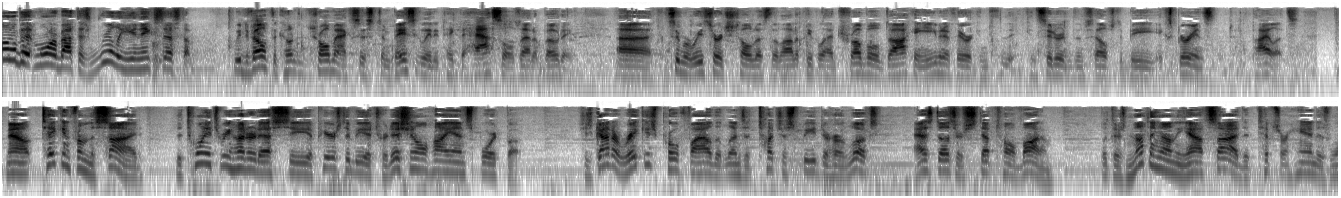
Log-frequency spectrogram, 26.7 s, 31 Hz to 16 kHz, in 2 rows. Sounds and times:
Music: 0:00.0 - 0:12.1, 0:13.0 - 0:26.7
Speech: 0:00.0 - 0:18.6, 0:19.2 - 0:26.7.

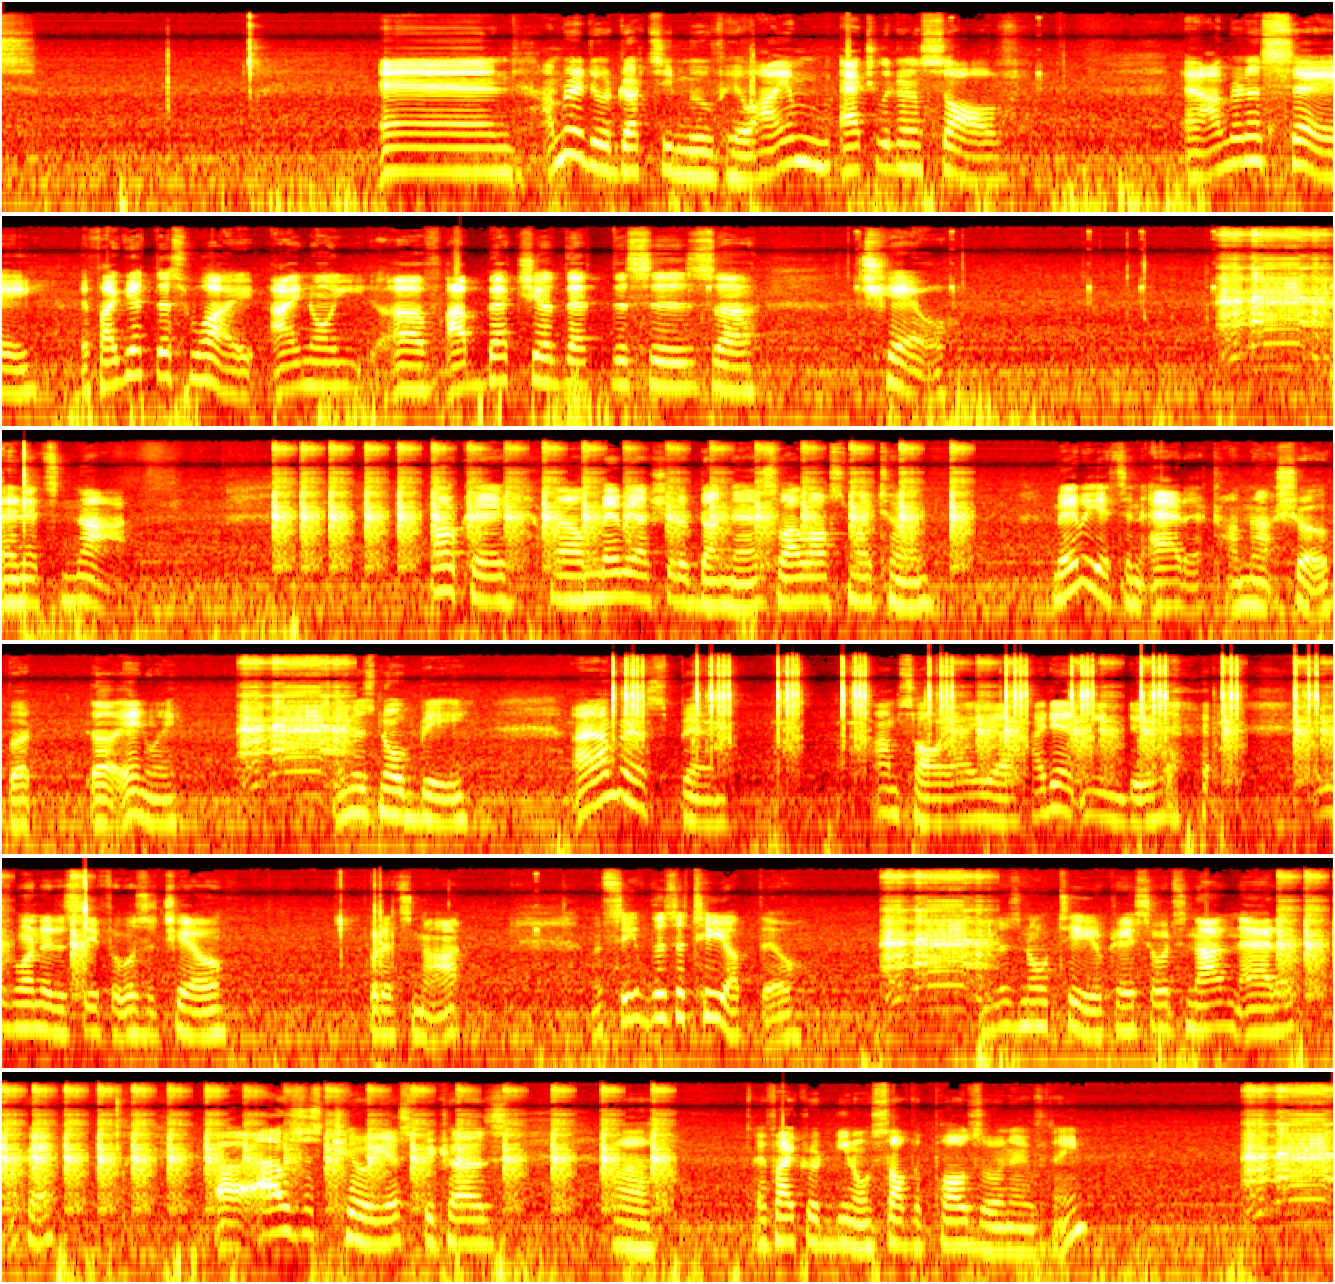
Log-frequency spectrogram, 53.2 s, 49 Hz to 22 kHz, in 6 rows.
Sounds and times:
Speech: 0:00.0 - 0:00.3, 0:02.5 - 0:06.8, 0:07.9 - 0:14.0, 0:14.6 - 0:15.3, 0:17.7 - 0:18.7, 0:20.6 - 0:24.0, 0:24.8 - 0:27.8, 0:28.8 - 0:29.8, 0:30.4 - 0:31.4, 0:32.4 - 0:34.5, 0:35.4 - 0:37.1, 0:37.9 - 0:38.6, 0:39.4 - 0:40.9, 0:42.1 - 0:44.8, 0:45.8 - 0:47.7, 0:48.4 - 0:51.7.

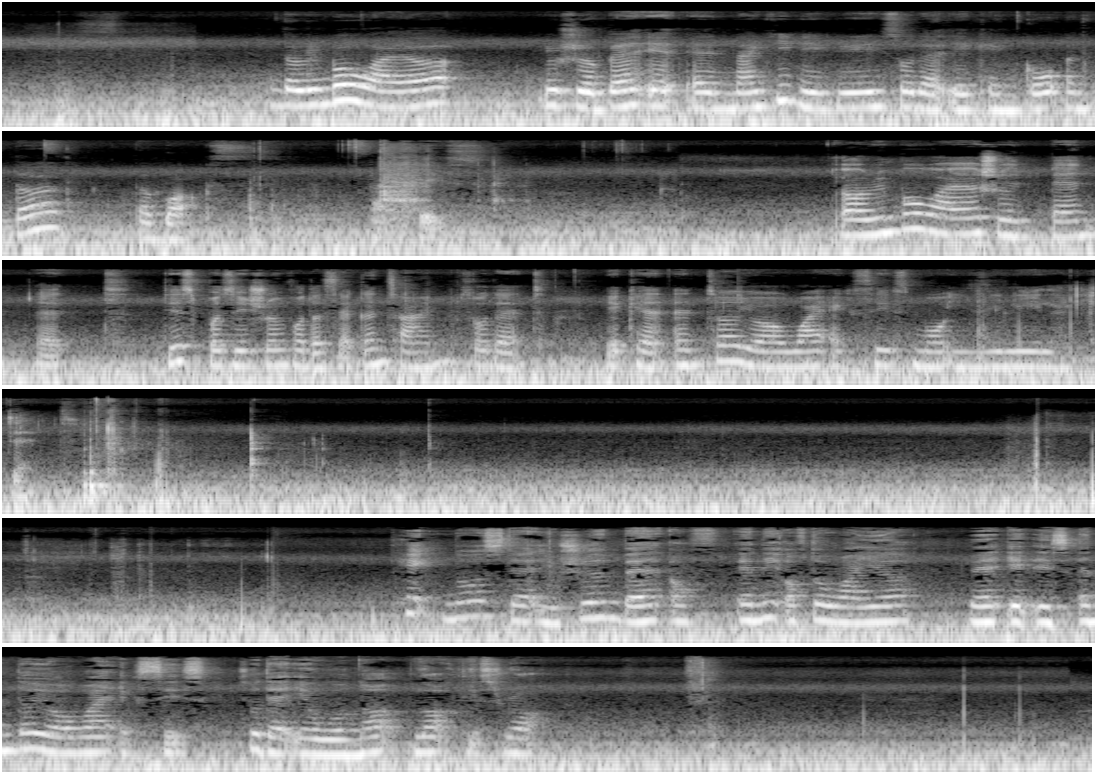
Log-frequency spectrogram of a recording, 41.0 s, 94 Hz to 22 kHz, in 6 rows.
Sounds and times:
Speech: 0:01.7 - 0:08.4, 0:09.0 - 0:09.9, 0:12.0 - 0:21.1, 0:29.8 - 0:37.6.

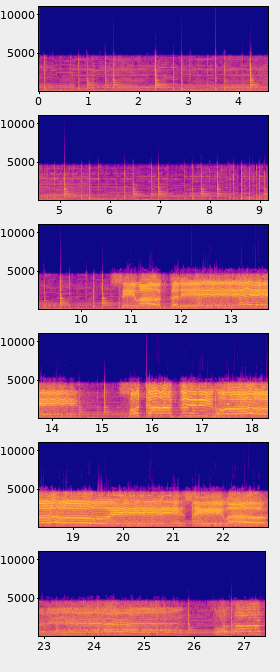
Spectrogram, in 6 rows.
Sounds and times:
Tabla: 0:00.0 - 0:27.4.

